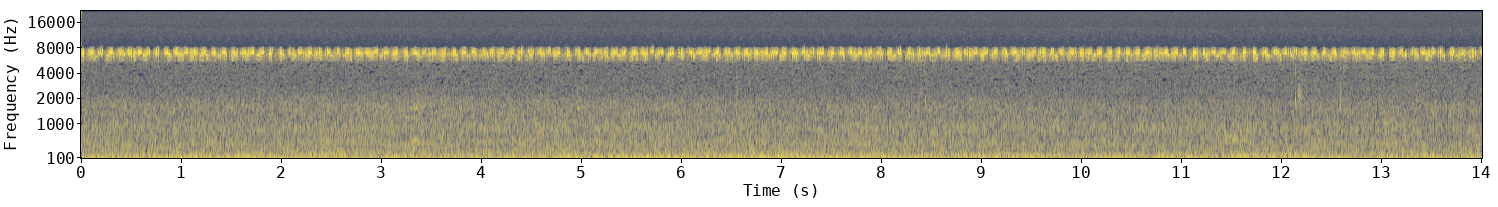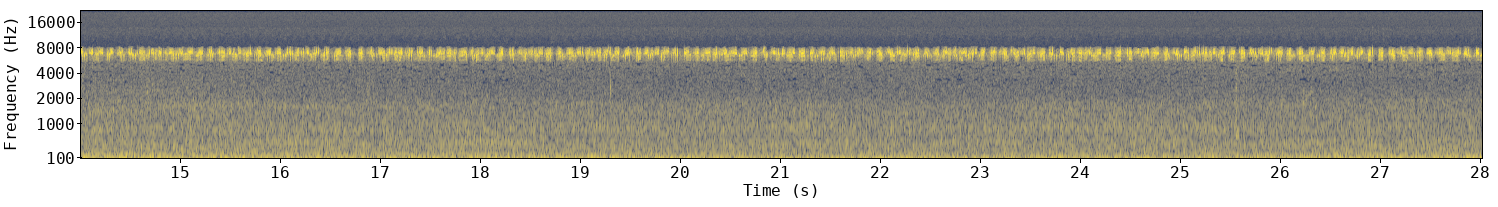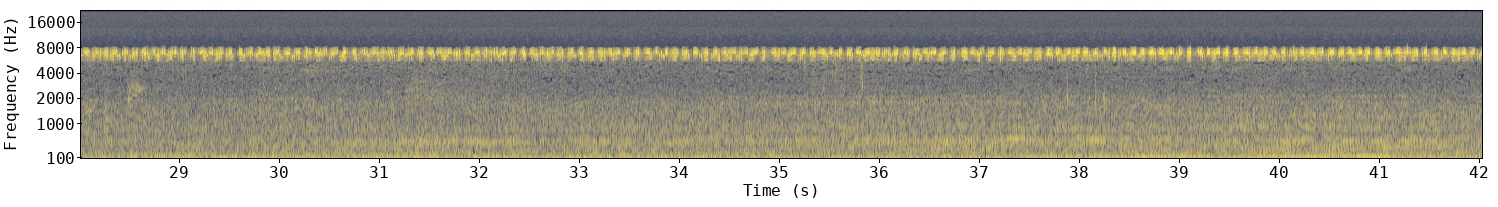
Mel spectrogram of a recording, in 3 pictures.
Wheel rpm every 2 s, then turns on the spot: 0, 0, 0, 0, 0, 0, 0, 0, 0, 0, 0, 0, 0, 0, 0, 0, 0, 0, 0, 0, 0.
none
